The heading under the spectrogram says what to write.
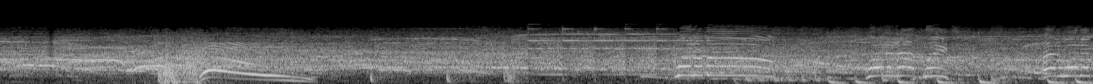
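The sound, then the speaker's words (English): A wrestler is slammed onto a mat with a belly-to-back suplex: a heavy thud with a few sharp impacts cutting through a loud, roaring crowd of fans full of cheers and rising whoops, at Disney MGM. “Belly to back suplex.”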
